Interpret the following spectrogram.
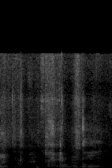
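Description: Near silence with a few faint soft rustles from hand-sewing: thread being drawn through fabric.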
